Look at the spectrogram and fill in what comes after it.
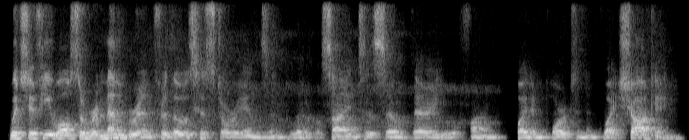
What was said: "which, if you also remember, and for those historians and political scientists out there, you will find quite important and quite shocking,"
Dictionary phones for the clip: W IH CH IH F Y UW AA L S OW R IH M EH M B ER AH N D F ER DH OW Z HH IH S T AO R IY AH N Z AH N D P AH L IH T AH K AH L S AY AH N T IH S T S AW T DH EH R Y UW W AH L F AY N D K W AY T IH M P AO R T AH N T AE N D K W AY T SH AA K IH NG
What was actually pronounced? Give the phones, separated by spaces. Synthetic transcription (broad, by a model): W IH CH IH F Y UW AA L S OW R IH M EH M B ER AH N F ER DH OW Z HH IH S T AO R IY AH N Z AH N P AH L IH T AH K L S AY AH N T IH S T S AW T DH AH R Y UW W AH L F AY N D K W AY T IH M P AO R T N T N K W AY T SH AA K IH NG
